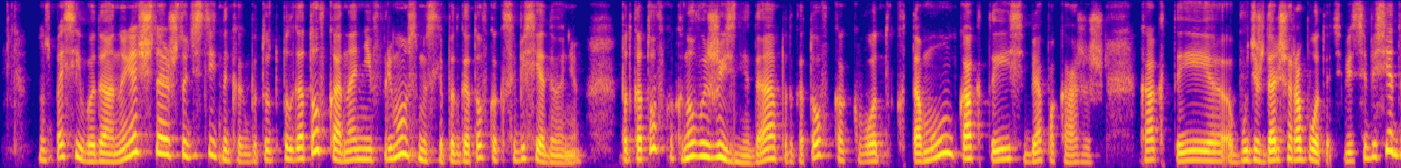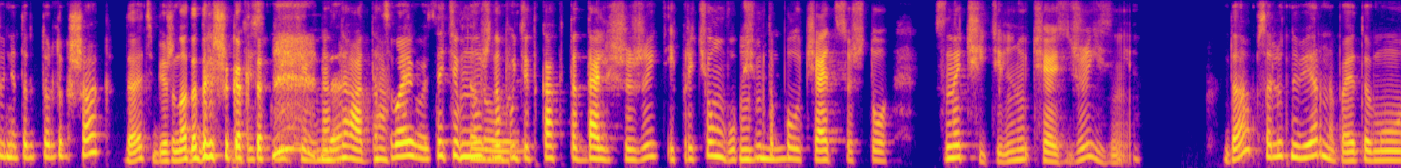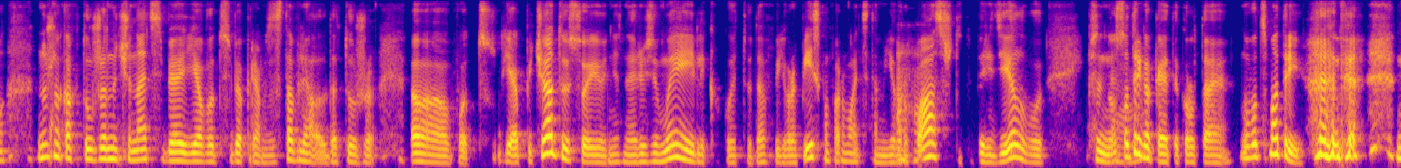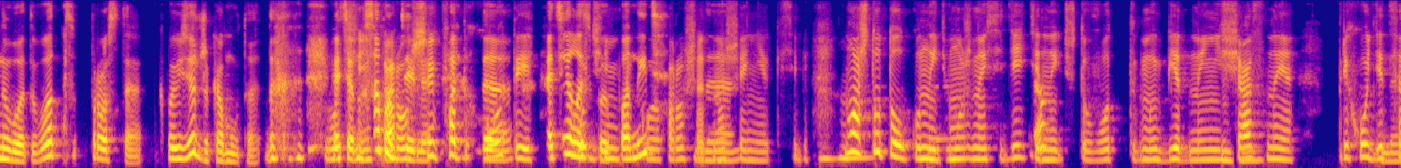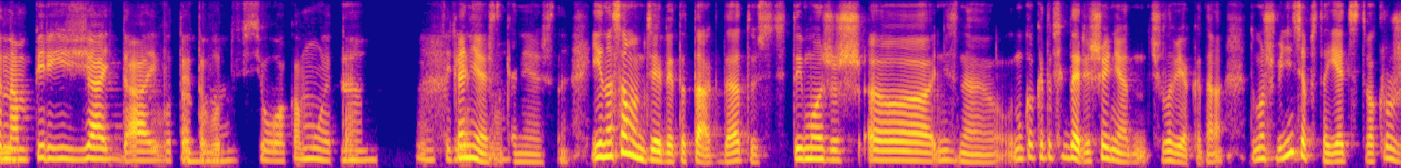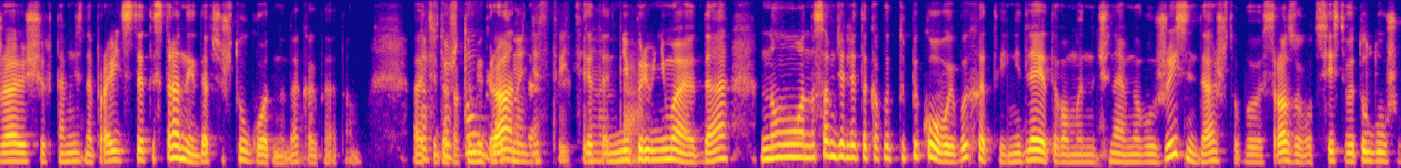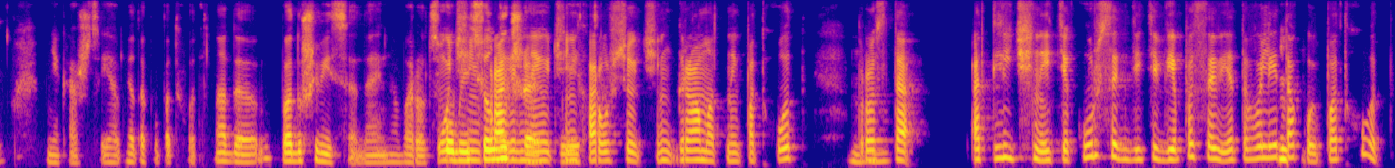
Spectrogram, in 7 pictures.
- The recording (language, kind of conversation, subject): Russian, podcast, Как вы обычно готовитесь к собеседованию?
- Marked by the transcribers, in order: joyful: "да, да"; drawn out: "А"; laughing while speaking: "да?"; laughing while speaking: "хороший подход"; laughing while speaking: "да?"; laughing while speaking: "на самом деле"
